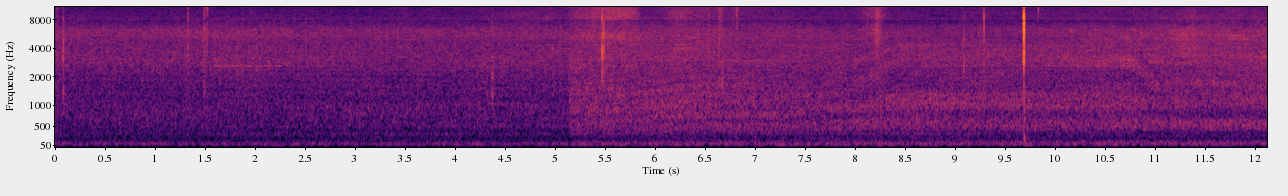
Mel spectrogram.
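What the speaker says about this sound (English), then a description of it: "Just get this plane going out." An airliner departing Manchester Airport gives a continuous rumbling jet-engine roar that steps up in strength about halfway through, with a brief sharp click near the end and no voices.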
